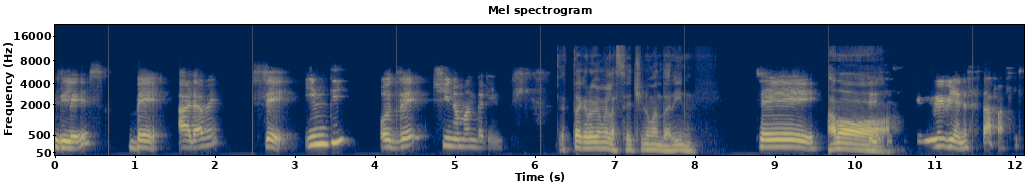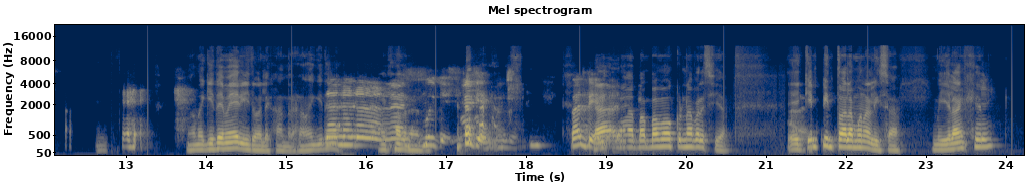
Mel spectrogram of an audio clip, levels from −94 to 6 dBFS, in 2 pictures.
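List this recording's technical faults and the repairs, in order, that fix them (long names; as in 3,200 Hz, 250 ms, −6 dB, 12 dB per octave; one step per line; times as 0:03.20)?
scratch tick 33 1/3 rpm −20 dBFS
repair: click removal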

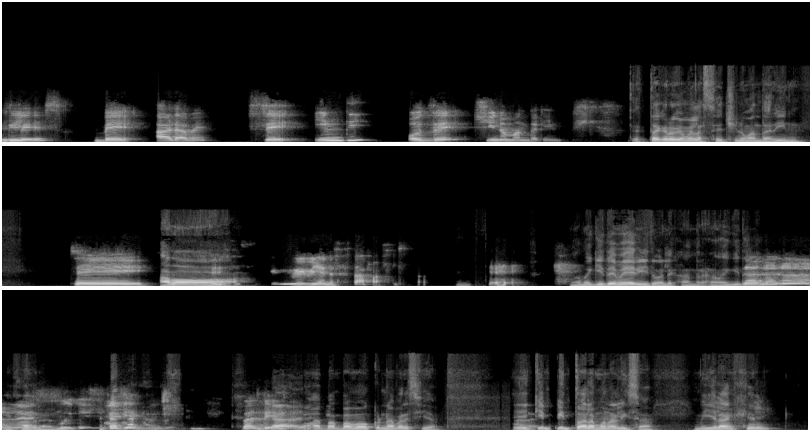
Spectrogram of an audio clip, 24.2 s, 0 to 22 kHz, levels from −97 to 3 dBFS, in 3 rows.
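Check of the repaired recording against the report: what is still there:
none of them is left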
